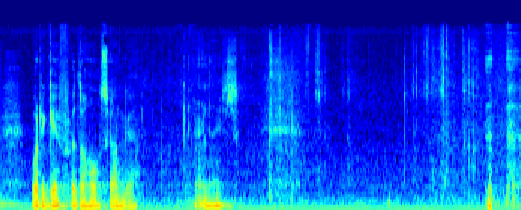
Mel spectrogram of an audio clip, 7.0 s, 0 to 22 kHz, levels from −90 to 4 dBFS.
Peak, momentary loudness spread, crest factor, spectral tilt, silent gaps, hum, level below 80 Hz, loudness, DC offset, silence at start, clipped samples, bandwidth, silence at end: -12 dBFS; 22 LU; 22 dB; -6.5 dB/octave; none; none; -48 dBFS; -32 LUFS; under 0.1%; 0 s; under 0.1%; 13.5 kHz; 0 s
